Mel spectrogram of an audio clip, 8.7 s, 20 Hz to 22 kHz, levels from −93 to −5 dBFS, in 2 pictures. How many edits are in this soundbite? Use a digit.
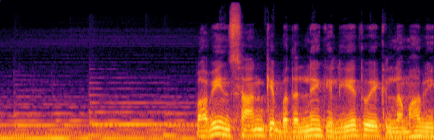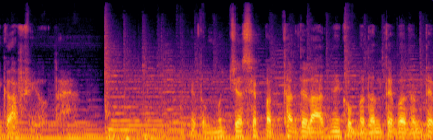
1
